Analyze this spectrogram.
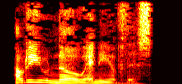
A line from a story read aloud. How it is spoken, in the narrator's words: Shay sighed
